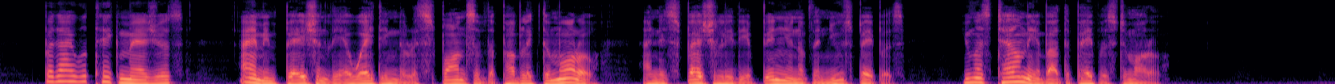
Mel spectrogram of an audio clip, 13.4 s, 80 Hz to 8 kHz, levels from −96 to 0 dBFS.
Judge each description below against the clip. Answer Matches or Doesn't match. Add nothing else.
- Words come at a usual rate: Matches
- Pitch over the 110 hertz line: Doesn't match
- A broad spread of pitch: Matches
